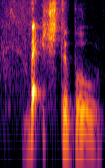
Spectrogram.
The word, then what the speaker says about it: vegetable: 3 syllables in both. Vegetable, comfortable.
